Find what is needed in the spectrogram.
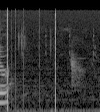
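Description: A faint, short descending chirp from a hummingbird about one and a half seconds in, with two sharp clicks before it over a steady low rumble.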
